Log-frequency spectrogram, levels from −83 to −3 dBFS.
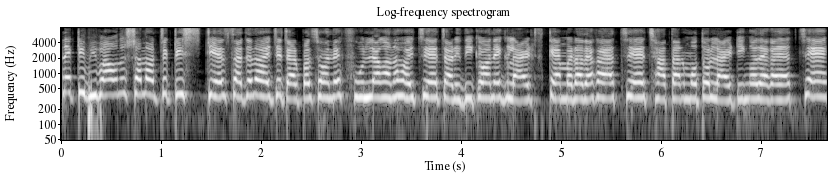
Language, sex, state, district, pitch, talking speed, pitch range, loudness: Bengali, female, Jharkhand, Jamtara, 340 Hz, 205 wpm, 315-365 Hz, -10 LUFS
